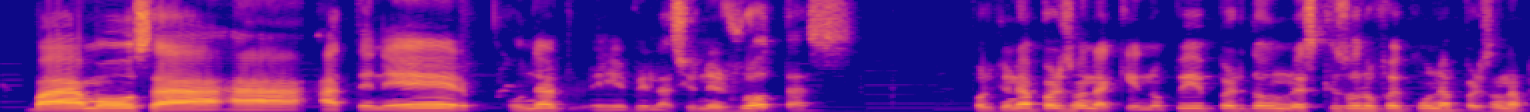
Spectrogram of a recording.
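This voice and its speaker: Guy preaching a sermon, earnest and lively, does little voices for ppl he quotes, quiet guitar behind. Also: a little high. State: sweating from emotion.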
